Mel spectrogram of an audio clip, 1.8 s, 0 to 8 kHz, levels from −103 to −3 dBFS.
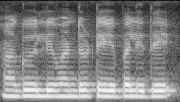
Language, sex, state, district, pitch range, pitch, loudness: Kannada, male, Karnataka, Bidar, 170-175 Hz, 175 Hz, -12 LUFS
